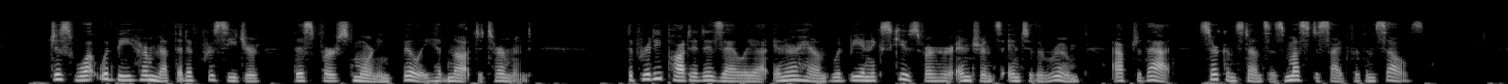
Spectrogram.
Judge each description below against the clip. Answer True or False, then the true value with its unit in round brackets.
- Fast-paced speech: False (150 wpm)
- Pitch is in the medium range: True (170 Hz)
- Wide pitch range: False (3.9 semitones)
